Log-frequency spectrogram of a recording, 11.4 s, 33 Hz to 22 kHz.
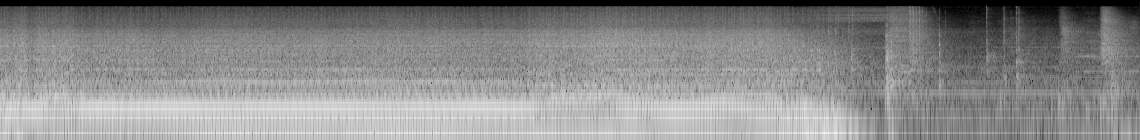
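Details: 2007 Toyota Sienna 3.3 after fixing P0340 camshaft sensor long-crank issue: smooth even idle with steady low hum, no misses or knocks for eight seconds; no codes return.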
